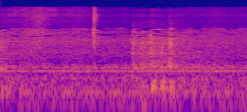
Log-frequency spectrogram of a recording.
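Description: A vehicle running, with a steady single-pitched hum over a low rumble and one sharp click about a second in.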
